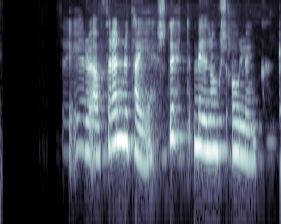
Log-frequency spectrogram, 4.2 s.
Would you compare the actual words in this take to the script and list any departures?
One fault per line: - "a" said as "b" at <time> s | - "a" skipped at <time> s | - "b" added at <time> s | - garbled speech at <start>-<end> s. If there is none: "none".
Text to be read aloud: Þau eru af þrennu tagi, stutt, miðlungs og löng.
none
